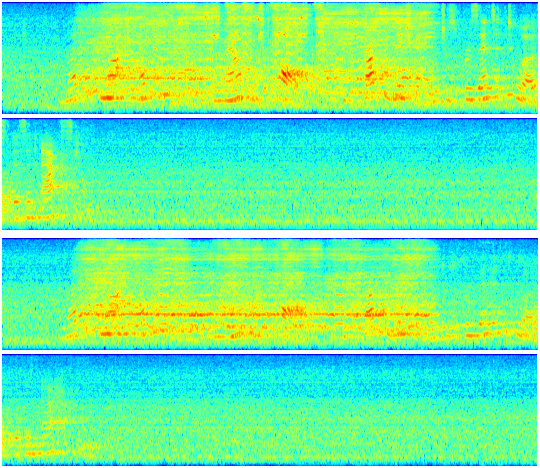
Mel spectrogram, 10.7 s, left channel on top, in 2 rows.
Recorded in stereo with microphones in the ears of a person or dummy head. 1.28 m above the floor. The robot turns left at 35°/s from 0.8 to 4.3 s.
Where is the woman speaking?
175° right, 8.5 m; by 6.2 s 65° left, 8.5 m.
